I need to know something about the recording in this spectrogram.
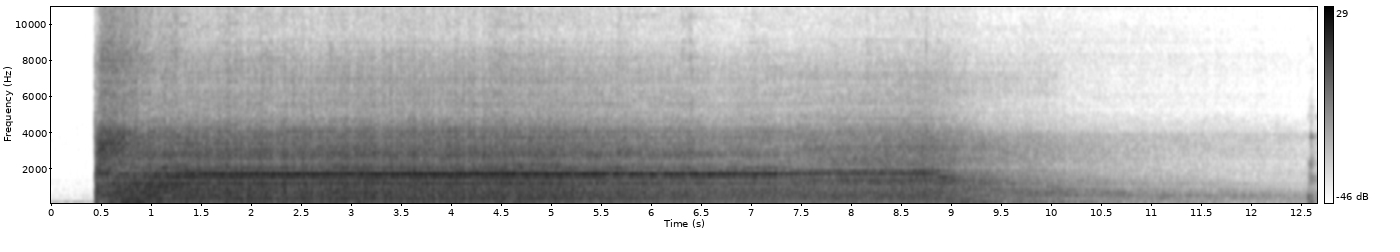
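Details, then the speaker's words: Hoover Turbopower Junior U1102 upright vacuum cleaner, nearly 40 years old, arrived smashed in the post: motor spins up to a steady even high whine, then winds down smoothly when switched off, with a puff of dust; sounds healthy. "I don't know if you saw that puff of dust that came out doesn't sound too bad have to say"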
